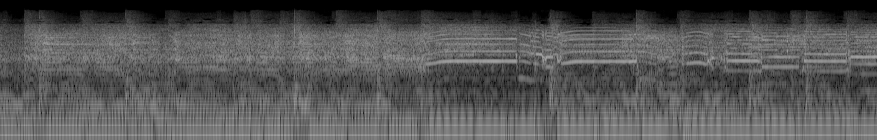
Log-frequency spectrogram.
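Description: Rock band of electric guitars and bass guitar playing a song. The first half is dense strummed chords over a steady bass. About four seconds in, a lead line of long held notes with bends takes over above the bass.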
